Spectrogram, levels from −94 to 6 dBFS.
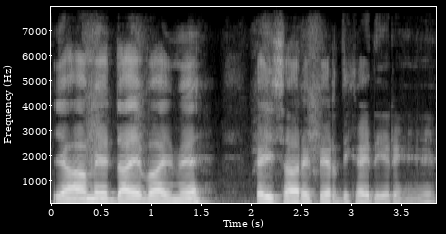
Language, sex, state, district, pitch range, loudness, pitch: Hindi, male, Arunachal Pradesh, Lower Dibang Valley, 110-125 Hz, -13 LUFS, 120 Hz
